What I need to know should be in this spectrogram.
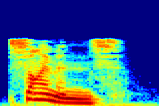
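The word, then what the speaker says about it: Symonds: It's Simons. – Is that like Simon with an S? – No, it's S-Y-M-O-N-D-S. Most people find it rather difficult to spell. – I see. It has a silent D.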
